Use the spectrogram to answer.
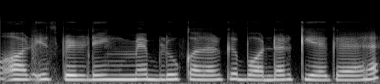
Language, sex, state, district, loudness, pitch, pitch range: Urdu, female, Bihar, Saharsa, -16 LUFS, 220 Hz, 215-230 Hz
